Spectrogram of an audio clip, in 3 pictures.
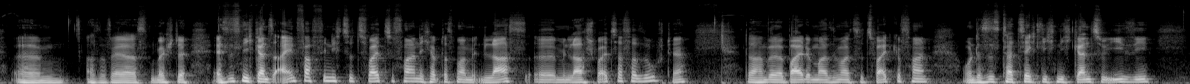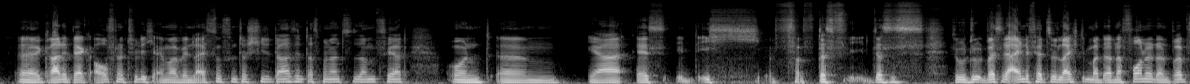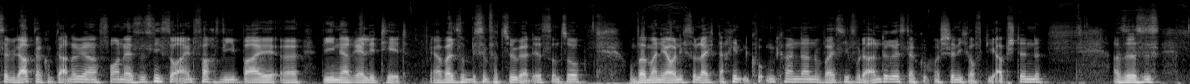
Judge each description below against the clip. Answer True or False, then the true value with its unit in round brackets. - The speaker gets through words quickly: True (240 wpm)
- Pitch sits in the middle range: False (110 Hz)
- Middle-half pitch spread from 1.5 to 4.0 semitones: True (3.0 semitones)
